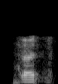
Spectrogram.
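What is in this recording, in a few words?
Police Patrol Dispatch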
